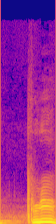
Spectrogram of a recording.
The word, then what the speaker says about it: plus: Ensuite, la phrase suivante : "Quel a été le plus beau moment de ta vie ?" Là, de nouveau, on ne prononce pas le S puisque il est suivi d'un adjectif.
